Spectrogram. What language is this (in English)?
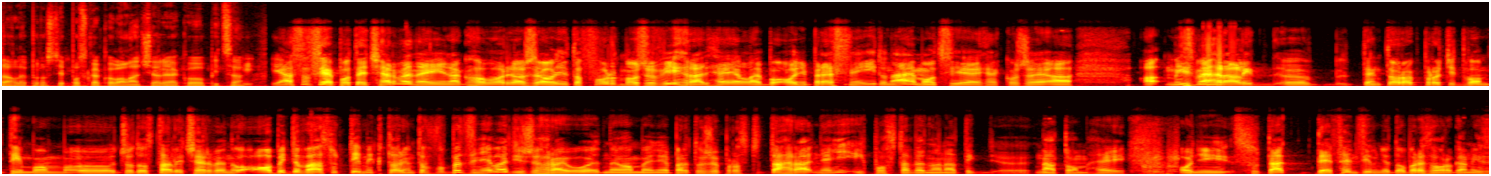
Slovak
